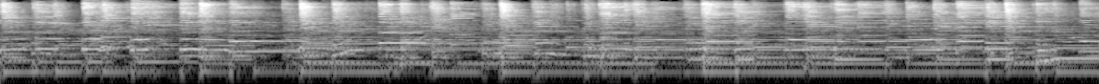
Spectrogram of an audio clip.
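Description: Two guitars playing an instrumental break in a blues song: one strums a steady rhythm while the other picks a lead over it.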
